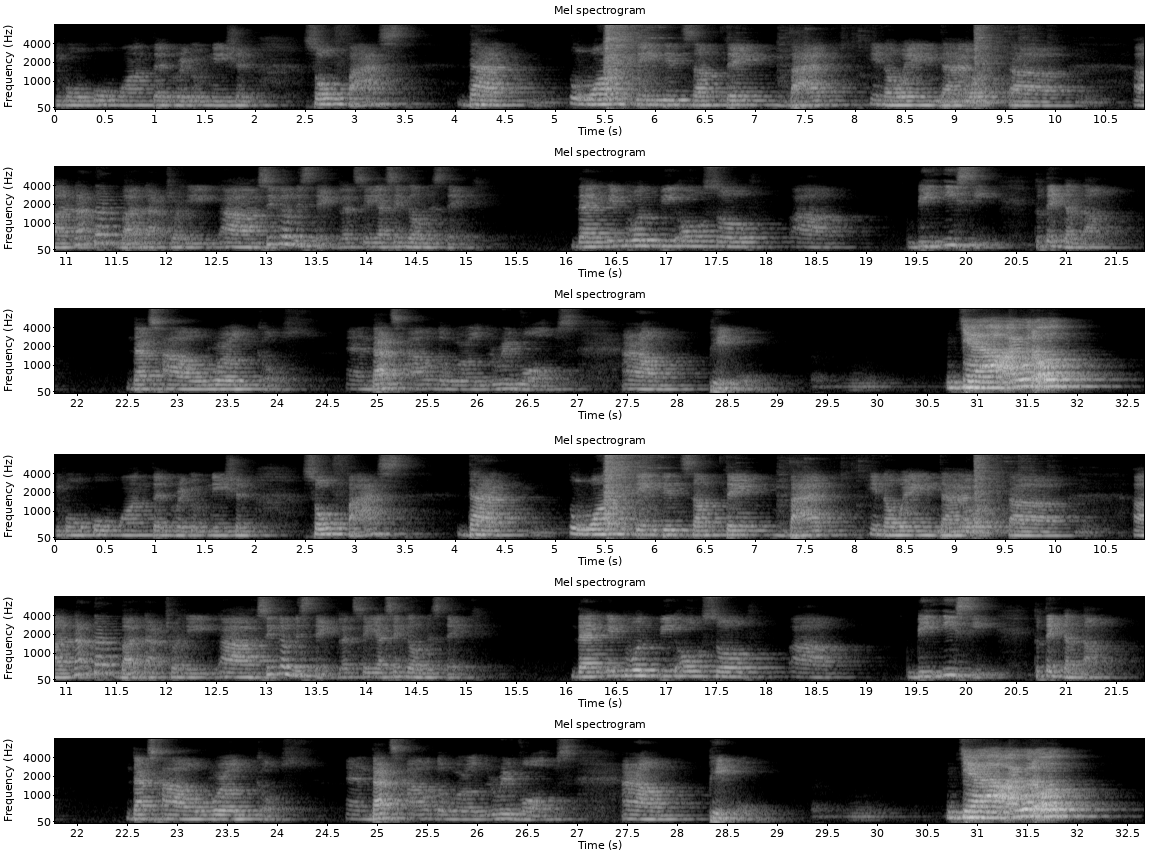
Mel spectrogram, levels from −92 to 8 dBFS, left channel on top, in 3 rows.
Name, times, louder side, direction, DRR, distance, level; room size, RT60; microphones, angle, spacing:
voice 1, 0.0-3.4 4.0-4.5 5.1-9.1 9.5-10.0 10.8-14.9 16.0-17.8 18.2-18.6 19.4-20.1 20.4-20.5 20.8-21.4 22.5-24.2 24.7-28.7, right 2 dB, 45° right, -4 dB, 0.3 m, -31 dB
sound 1, 5.5-6.2 6.7-6.9 7.2-8.2 9.2-9.9, equal, 10° right, 0.6 m, -35 dB
voice 2, 8.8-9.2 29.7-29.8 30.7-31.8, equal, 15° left, -9 dB, 1.1 m, -18 dB
2.4 x 2.1 x 3.0 m, 0.93 s
head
